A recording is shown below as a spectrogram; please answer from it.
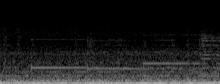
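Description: Passenger train rolling along, heard from inside the car as a steady low rumble. Thin steady high-pitched tones come and go over it, starting about a third of a second in and changing pitch about halfway through.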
